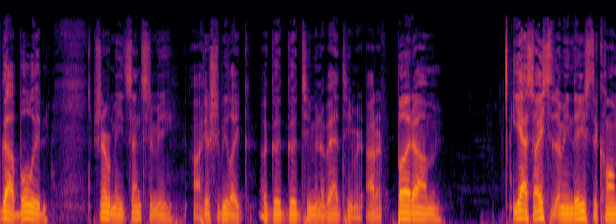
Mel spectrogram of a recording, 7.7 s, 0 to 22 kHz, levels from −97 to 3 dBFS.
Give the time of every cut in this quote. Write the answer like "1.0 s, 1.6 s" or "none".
1.4 s, 2.5 s, 3.6 s, 4.8 s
